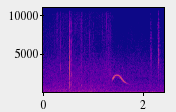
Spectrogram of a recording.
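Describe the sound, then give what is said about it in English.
A single short whistle blast from a dog handler's command whistle, used along with hand signals to direct a searching dog, its pitch swooping up and then down, sounding clear against a quiet outdoor background with a faint tap just before. “So you've got whistle commands you use with her hand signals as well?”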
